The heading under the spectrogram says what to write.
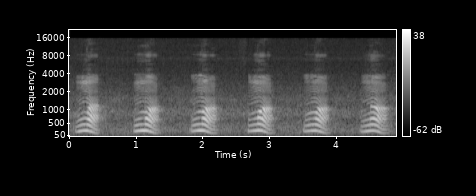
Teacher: ময়ের উচ্চারণ হচ্ছে ওষ্ঠ এবং নাসিকা। ওষ্ঠ এবং নাসিকা, ওষ্ঠ এবং নাসিকা।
